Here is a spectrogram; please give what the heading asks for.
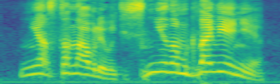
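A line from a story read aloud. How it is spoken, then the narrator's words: Shouted. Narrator (Russian): крикнул он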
